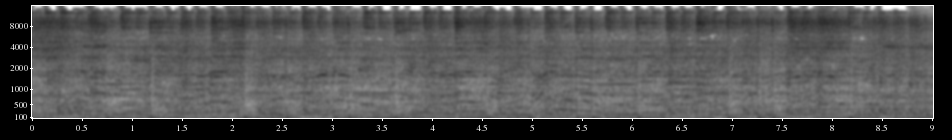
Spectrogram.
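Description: Live rock band playing loud, with electric guitars, bass guitar and drums, and a singer's voice over them.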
